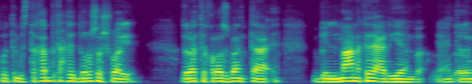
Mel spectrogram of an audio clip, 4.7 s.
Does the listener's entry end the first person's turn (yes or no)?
no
